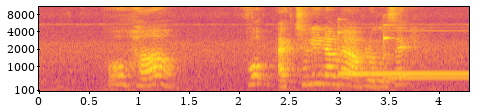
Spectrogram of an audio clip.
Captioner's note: door bell ring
